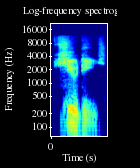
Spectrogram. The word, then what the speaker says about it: Qt: yes oh that's funny qt i never really thought about it as uh quicktime i'm pretty sure qt is is meant to sound like cutie um in i meant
